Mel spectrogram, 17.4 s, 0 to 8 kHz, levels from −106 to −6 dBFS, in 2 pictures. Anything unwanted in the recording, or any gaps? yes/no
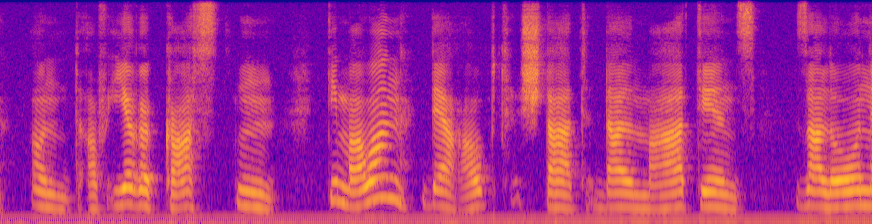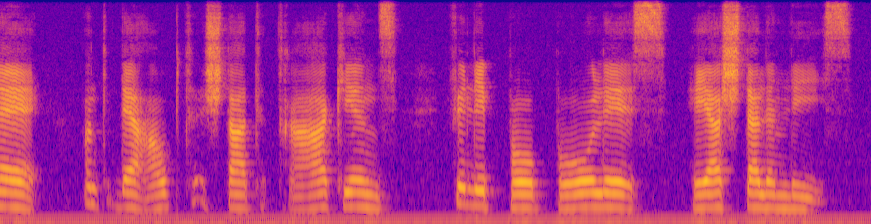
no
